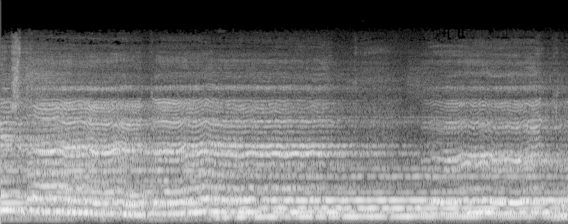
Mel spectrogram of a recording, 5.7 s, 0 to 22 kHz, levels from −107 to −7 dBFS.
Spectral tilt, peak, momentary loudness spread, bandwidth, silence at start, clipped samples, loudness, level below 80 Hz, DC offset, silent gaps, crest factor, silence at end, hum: -7 dB/octave; -6 dBFS; 3 LU; 10.5 kHz; 0 s; under 0.1%; -18 LUFS; -62 dBFS; under 0.1%; none; 12 dB; 0 s; none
